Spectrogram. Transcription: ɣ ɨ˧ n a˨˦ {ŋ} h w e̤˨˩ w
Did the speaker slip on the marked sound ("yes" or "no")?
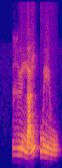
no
